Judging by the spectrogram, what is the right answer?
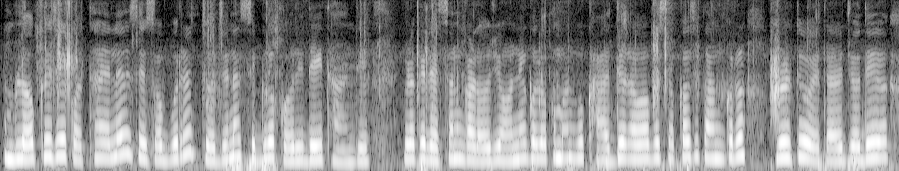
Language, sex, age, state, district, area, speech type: Odia, female, 18-30, Odisha, Rayagada, rural, spontaneous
